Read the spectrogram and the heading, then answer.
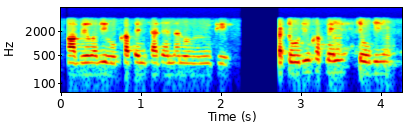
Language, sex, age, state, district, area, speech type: Sindhi, female, 45-60, Uttar Pradesh, Lucknow, rural, conversation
